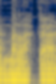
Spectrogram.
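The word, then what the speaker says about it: Melaka: Then she's like, "Oh, because in Malaysia it's spelled M E L A K." So Malaka, right?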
